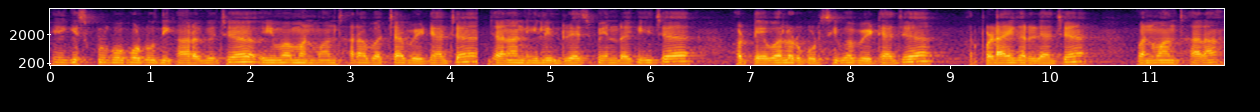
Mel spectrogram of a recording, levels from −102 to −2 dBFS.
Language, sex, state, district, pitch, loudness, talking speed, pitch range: Marwari, male, Rajasthan, Nagaur, 115 Hz, -21 LUFS, 155 wpm, 110-125 Hz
